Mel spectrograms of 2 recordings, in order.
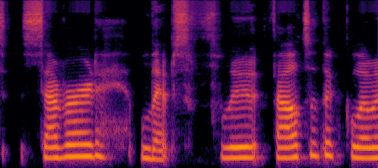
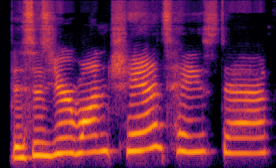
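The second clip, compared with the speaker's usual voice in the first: high, loud taunting call; a menacing call from the stairs; 7 semitones higher, 4 dB louder than usual. A narrator's reading. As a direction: call down to him from above. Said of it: "the voice called from behind and above him".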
